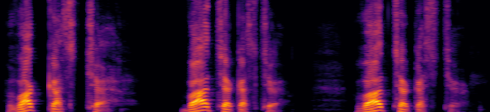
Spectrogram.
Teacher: according to Sandhi rules, you have to transform visarga into sh and to join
